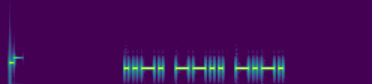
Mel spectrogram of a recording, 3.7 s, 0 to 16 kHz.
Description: Morse code, heard as a keyed tone, about 28 wpm, 700 Hz. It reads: FZC
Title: USA Call Sign Postfixes - 3 Letters 28wpm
